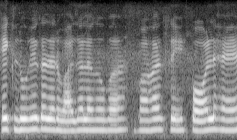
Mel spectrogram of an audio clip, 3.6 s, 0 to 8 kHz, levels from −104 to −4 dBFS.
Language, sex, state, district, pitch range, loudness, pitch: Hindi, female, Bihar, Kishanganj, 220-230 Hz, -16 LUFS, 225 Hz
